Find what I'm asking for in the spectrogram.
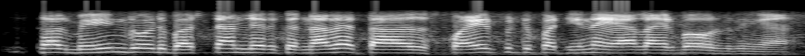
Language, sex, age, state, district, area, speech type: Tamil, male, 45-60, Tamil Nadu, Tenkasi, rural, conversation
